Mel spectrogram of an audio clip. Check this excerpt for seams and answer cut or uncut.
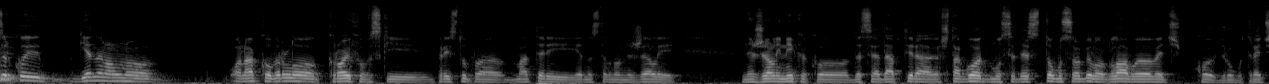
uncut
